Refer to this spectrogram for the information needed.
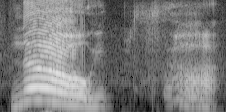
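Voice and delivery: a high, loud protest; alarmed yell. Real, not acted. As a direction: shout no as you get pushed. Gets pushed in game.

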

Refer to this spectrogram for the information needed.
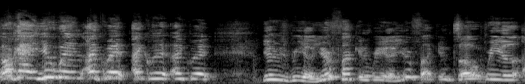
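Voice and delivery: high-pitched, repeated giving-in; frantic surrender. Retold or imitated. Giving in to the alien on waking, frantic surrender. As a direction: plead defeat in a strained high voice.

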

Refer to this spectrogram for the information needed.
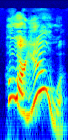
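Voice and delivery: high, loud bird's question; astonished cry. A narrator's reading. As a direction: ask in loud amazement. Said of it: "she cried".

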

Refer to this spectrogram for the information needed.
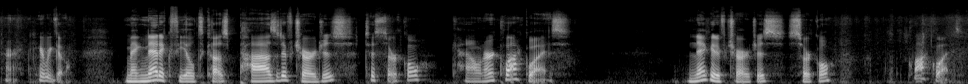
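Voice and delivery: sing-song picture-book reading to a little one; gentle, lively storybook voice for a toddler. Acted. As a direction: read it like bedtime story time for a baby. Reads a baby book aloud.

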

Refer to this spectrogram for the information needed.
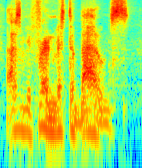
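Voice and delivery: put-on defending Mister Bones in a cheeky British accent; hammed-up British accent. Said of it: "through your change of accent".

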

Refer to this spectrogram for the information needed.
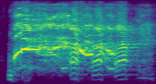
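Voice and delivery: very high burst of laughter; high squealing cackle; shrieking laugh. Real, not acted. Laughs at Belfast accent threat.

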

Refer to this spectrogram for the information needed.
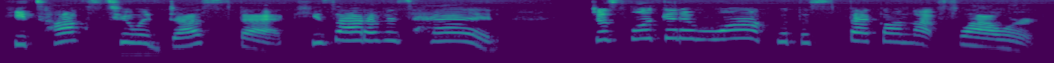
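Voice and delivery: high, incredulous tattling; gossiping mockery. A narrator's reading. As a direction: spread it as scandalous gossip. Jungle gossips mocking Horton.

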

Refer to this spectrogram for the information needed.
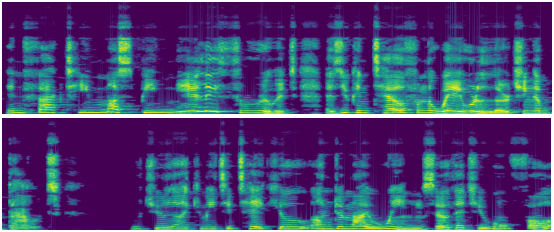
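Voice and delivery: high-pitched, gentle lady's voice; kind ladybug voice. A narrator's reading. Ladybug standing beside James to explain, kind high voice.

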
